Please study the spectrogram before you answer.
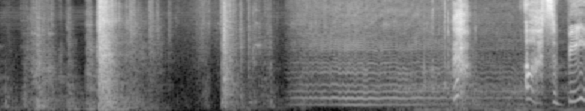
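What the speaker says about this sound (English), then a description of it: "Oh, it's a bee." Sustained insect-like buzz of a bee in the video game BioShock Infinite, droning for a few seconds between louder bangs and rustles, fairly close, with little talk.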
